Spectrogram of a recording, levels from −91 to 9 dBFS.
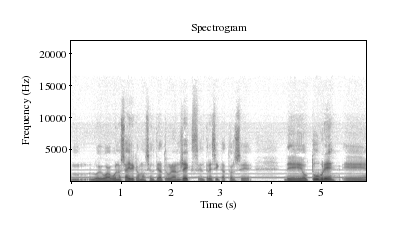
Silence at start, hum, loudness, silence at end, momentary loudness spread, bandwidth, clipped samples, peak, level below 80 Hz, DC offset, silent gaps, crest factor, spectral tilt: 0 s; none; -29 LUFS; 0 s; 15 LU; 13 kHz; under 0.1%; -8 dBFS; -60 dBFS; under 0.1%; none; 20 dB; -6 dB/octave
